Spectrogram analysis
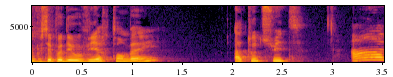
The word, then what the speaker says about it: à tout de suite: Não pronunciar esse T. O em português. U em francês é a mesma pronúncia do que a letra U em português. Então, tout, de para fazer o E, você faz a boca do O e fala E.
